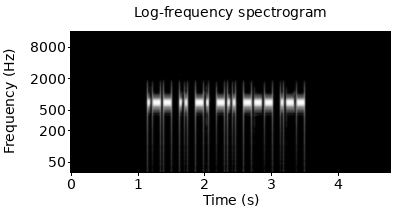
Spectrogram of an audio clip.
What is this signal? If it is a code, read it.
Morse code, heard as a keyed tone, about 30 wpm, 700 Hz. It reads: WINDOW
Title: Top 1501-1750 Words 30wpm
